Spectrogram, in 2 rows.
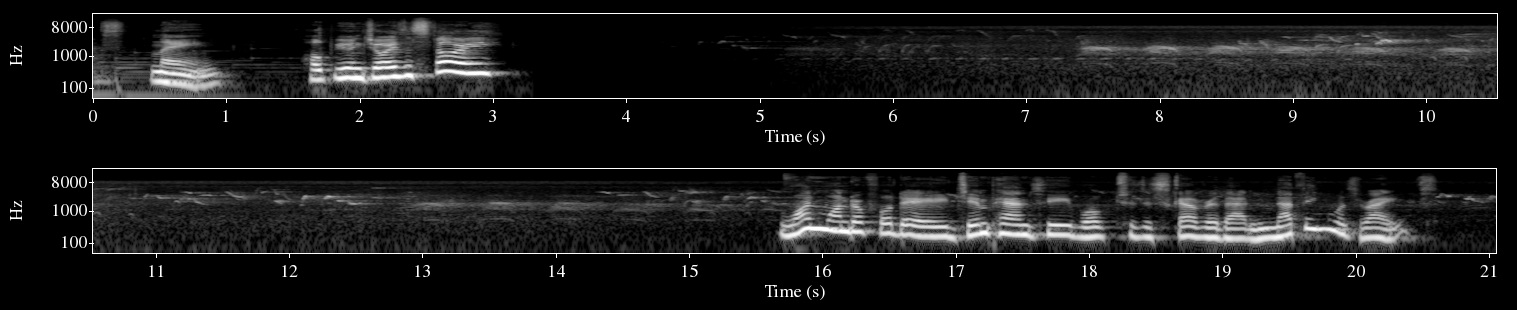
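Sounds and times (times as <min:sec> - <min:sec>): chorus of birds chirping: 0:04.4 - 0:21.0.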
